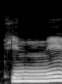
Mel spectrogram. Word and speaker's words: 뒷일: 이 발음이 어떻게 되죠? 그렇죠. 뒷일 이렇게 발음되고 얘는 나뭇잎 이런 식으로 발음이 되죠, 여러분.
